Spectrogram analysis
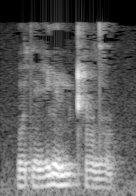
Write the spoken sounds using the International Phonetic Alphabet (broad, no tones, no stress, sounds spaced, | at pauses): õ t ɾ ĩ ɾ i lʲ ũ mʲ u ʈʰ æ̃ dˤ æ̃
